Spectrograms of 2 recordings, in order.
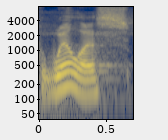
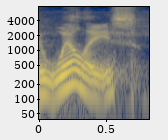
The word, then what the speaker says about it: Willys: i've read john north willis would have pronounced his name willis even though it's spelled w-i-l-l-y-s so people will say willie's he apparently pronounced it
